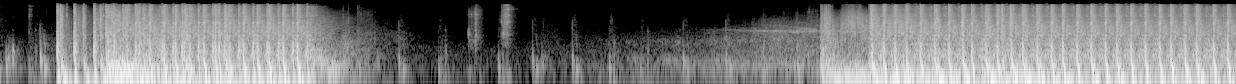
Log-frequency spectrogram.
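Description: Rapid gunfire rattles in loud, fast bursts.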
